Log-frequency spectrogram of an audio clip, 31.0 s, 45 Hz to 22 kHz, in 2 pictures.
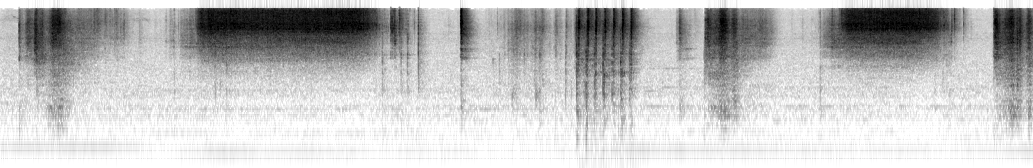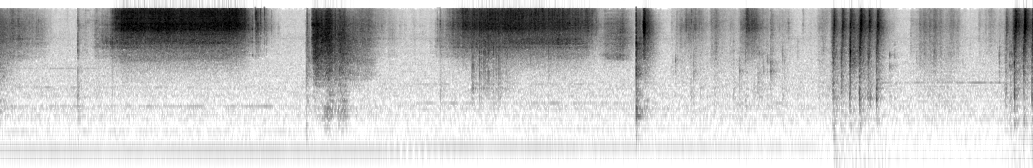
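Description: One-millimetre activated carbon beads poured from a plastic bucket into a clear Deltec FR-509 carbon reactor tube, filling it to the top: a hissing rattle of beads in four long pours of two to three seconds each, with shorter rattles and clicks between them. A low steady hum runs underneath.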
